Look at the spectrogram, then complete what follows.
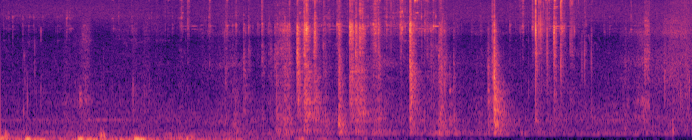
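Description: Footsteps on pavement, then keys jangling and a run of sharp clicks and rattles at the driver's door of a Honda Civic EK coupe as it is unlocked and opened.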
